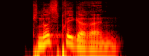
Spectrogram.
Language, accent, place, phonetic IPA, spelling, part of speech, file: German, Germany, Berlin, [ˈknʊspʁɪɡəʁən], knusprigeren, adjective, De-knusprigeren.ogg
- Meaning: inflection of knusprig: 1. strong genitive masculine/neuter singular comparative degree 2. weak/mixed genitive/dative all-gender singular comparative degree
